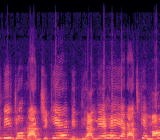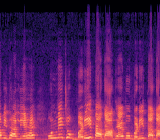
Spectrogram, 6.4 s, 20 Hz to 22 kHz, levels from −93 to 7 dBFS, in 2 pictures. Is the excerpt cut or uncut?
uncut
